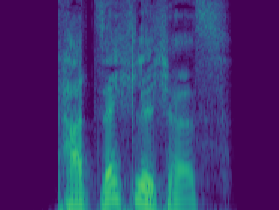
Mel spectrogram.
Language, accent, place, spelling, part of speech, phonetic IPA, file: German, Germany, Berlin, tatsächliches, adjective, [ˈtaːtˌzɛçlɪçəs], De-tatsächliches.ogg
- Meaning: strong/mixed nominative/accusative neuter singular of tatsächlich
